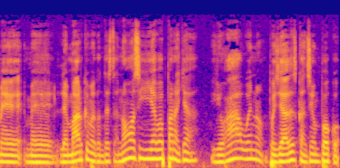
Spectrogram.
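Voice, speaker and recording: An ordinary speaking voice from a man, medium in pitch, at a moderate pace with ordinary pitch variation and hardly any pauses. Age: 20s. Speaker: church volunteer. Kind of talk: casual chat.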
